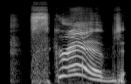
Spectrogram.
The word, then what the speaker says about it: Scribd: from home during a global pandemic number one scribbs have you heard of script yeah okay that's spelled s is in Sam C is in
